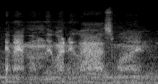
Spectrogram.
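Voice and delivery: secret whisper to the camera. Real, not acted. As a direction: whisper it so nobody hears. Secret gift plan told to the camera.

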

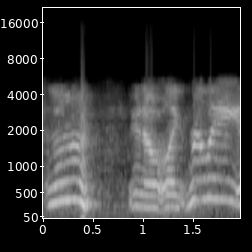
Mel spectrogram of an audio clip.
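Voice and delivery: high, loud "Really?" in disbelief; pained disbelief. Retold or imitated. Numb patient reacting to pain. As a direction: wince and protest. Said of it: "I'm like".

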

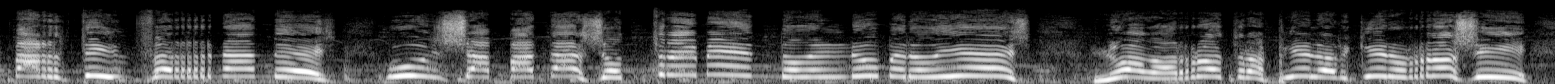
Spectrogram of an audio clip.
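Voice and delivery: excited goal commentary. Real, not acted. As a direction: ride the thrill of the goal. Excited post-goal play-by-play.

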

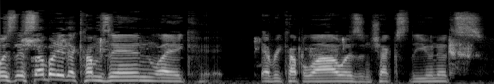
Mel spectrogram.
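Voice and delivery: ordinary talk

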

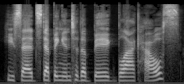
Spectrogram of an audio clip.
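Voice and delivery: plain reading voice

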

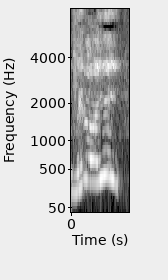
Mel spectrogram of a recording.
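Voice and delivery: loud high-pitched holler, last word stretched; imitated shouting. Drunk man pointing him out to his friend, imitated shout. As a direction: yell to point someone out. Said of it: "Pero gritaba ahí en el medio".

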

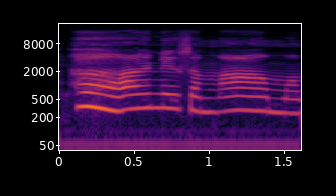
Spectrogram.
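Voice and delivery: ordinary talk, nothing marked

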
